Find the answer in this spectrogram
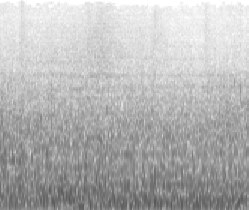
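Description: Thunder rumbling steadily.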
